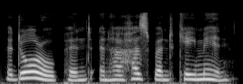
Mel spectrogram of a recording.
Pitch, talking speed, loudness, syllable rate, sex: 225 Hz, 195 wpm, -15 LUFS, 5.1 syllables/s, female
